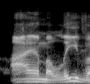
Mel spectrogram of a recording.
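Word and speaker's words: Iamaleava: going forward Nico uh I am Oliva I think it's how you pronounce it I'm not uh yeah look you got you nailed it I think I just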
